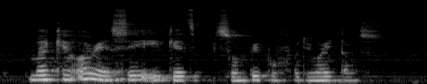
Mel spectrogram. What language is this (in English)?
Nigerian Pidgin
